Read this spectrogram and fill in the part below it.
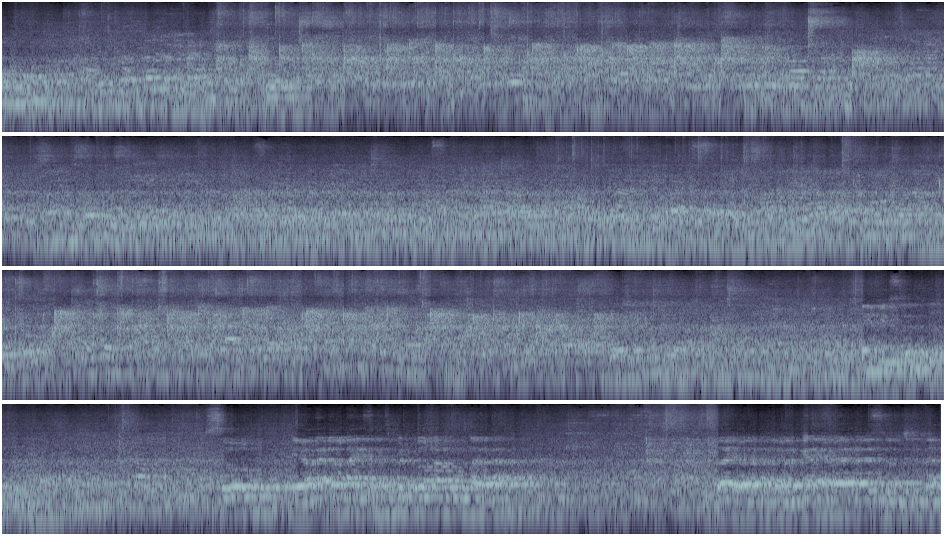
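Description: A young man speaks steadily through a microphone and loudspeaker in an echoing hall.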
